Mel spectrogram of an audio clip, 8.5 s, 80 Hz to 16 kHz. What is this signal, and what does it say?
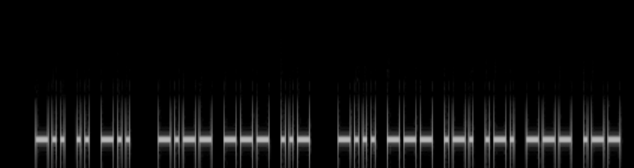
Morse code, heard as a keyed tone, about 22 wpm, 700 Hz. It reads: DID YOU BORROW
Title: Sentences from Top 1500 Words 22wpm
